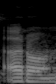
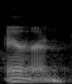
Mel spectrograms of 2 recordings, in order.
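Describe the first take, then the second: First: It is said with a Spanish pronunciation. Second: It is said with an English pronunciation. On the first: It is the name he grew up with. The speaker calls it right. "that was his name to me, is Aaron" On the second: It is not the name he grew up with. The speaker calls it wrong. "and not Aaron"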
